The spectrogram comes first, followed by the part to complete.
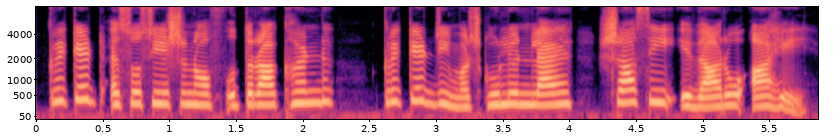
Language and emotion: Sindhi, neutral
